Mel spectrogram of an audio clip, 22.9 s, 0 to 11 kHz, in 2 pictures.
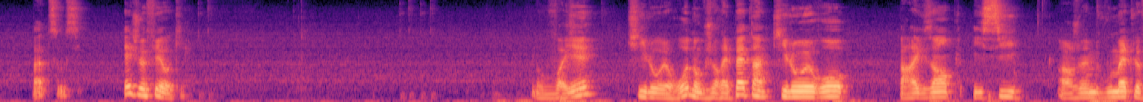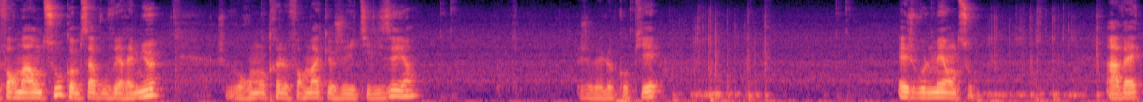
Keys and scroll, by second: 18.4 ctrl+c, 21.7 ctrl+v.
